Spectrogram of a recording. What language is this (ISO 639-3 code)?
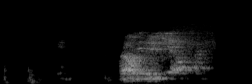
uzb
